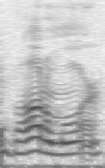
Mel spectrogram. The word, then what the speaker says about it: Baltimore: It's like people up here when they say Baltimore, they don't say the T. They just say Baltimore.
